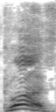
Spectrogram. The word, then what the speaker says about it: Gluz: Gluz, that's it. G-L-U-Z, yeah.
